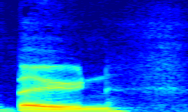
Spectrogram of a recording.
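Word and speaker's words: Bauhn: One of the ones I did says bone. Oh, ah, well, let's try this middle one here. – No. Bone. Bone.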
